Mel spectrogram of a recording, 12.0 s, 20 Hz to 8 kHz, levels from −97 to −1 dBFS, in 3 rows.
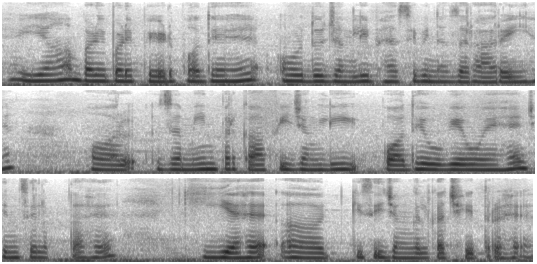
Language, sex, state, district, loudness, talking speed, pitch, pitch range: Hindi, female, Chhattisgarh, Bilaspur, -25 LUFS, 170 wpm, 190 Hz, 175-200 Hz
